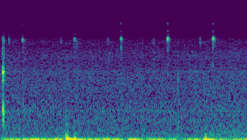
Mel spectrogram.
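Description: Near silence with a faint computer-mouse click at the start and a soft low bump about two-thirds of a second in.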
